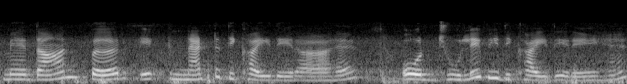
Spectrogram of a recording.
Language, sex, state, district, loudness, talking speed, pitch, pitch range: Hindi, female, Punjab, Pathankot, -16 LUFS, 145 wpm, 230 Hz, 205-245 Hz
